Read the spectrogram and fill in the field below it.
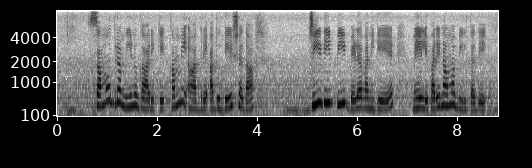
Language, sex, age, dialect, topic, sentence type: Kannada, female, 18-24, Coastal/Dakshin, agriculture, statement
